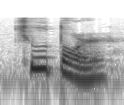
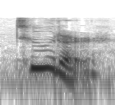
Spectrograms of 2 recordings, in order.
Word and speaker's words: tutor: right number 15 a lot of people say chutor i need a chutor right the correct pronunciation is tutor tutor twitter all right let's move on number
